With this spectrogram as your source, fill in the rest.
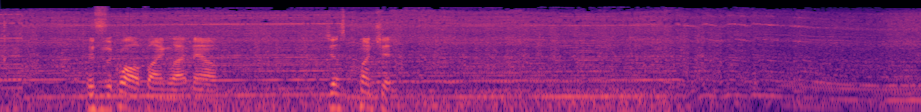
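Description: A racing car engine whines at high revs, rising and dropping as the gears shift.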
